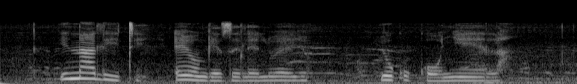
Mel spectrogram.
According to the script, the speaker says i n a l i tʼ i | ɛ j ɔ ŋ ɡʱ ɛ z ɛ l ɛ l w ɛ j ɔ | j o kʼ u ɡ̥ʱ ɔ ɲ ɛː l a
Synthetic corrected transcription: i n a l i tʼ i | ɛ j ɔ ŋ ɡʱ ɛ z ɛ l ɛ l w ɛ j ɔ | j o kʼ u ɡ̥ʱ ɔ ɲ ɛː l a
